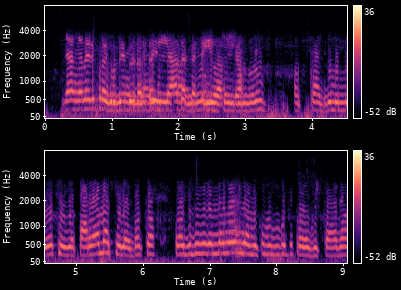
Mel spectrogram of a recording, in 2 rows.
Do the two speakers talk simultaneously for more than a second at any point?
Yes, from 0.8 s

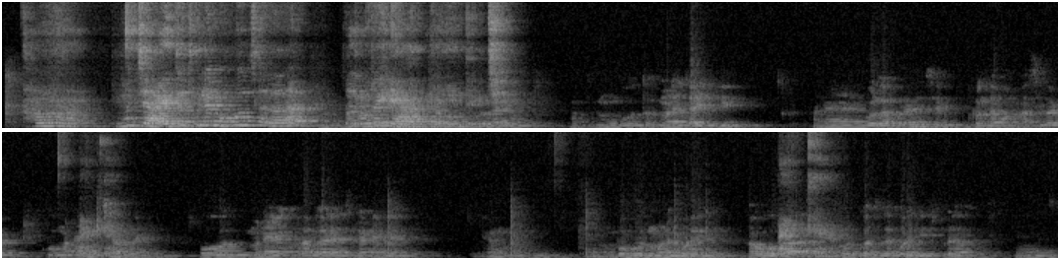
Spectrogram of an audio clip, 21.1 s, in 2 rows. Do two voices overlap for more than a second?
Yes, from 3.4 s

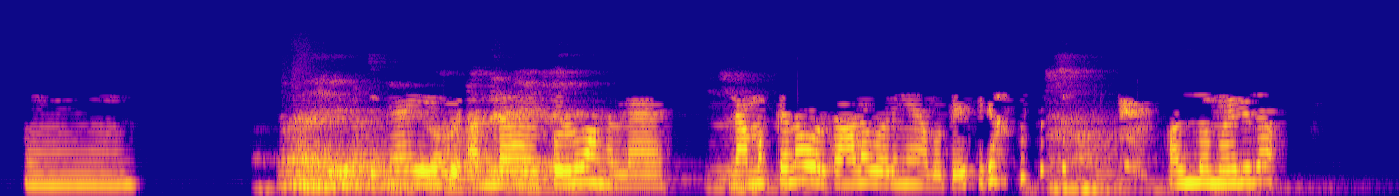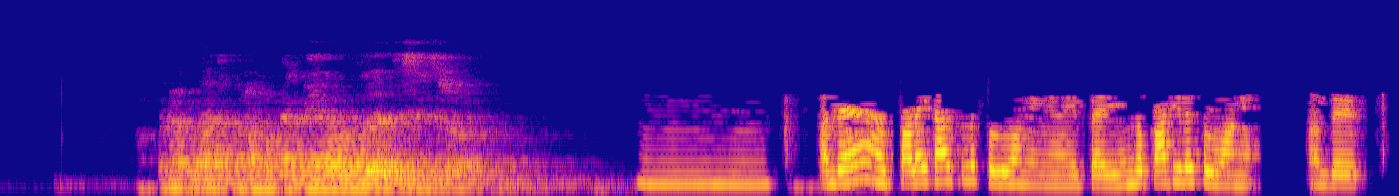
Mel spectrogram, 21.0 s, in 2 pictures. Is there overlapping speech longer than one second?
Yes, from 2.6 s

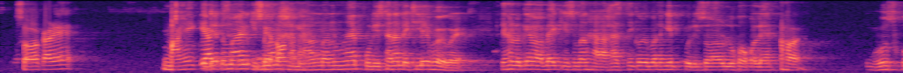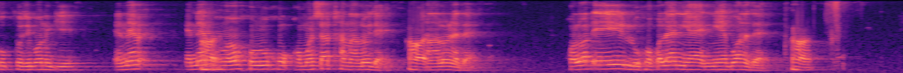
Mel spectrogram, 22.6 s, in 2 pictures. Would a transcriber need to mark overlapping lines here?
Yes, from 2.5 s

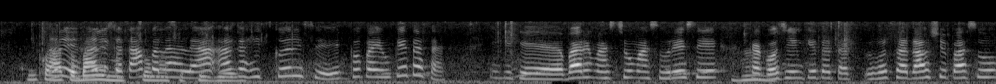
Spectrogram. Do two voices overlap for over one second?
Yes, from 0.5 s

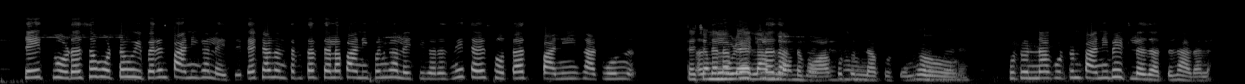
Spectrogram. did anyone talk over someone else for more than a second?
Yes, from 7.1 s

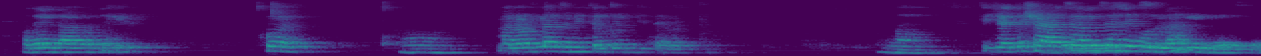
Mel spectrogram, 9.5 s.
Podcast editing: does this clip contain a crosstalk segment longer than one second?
Yes, from 7.3 s

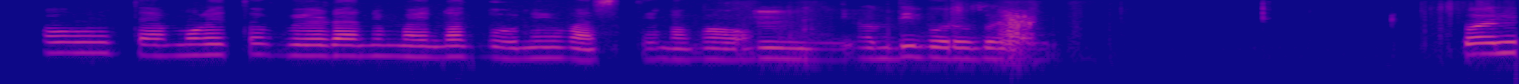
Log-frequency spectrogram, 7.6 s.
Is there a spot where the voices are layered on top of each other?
No

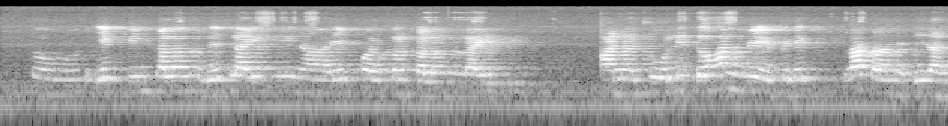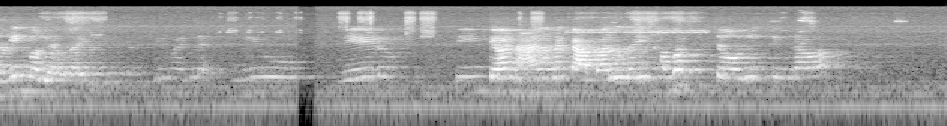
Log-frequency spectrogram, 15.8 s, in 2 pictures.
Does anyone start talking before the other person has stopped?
No

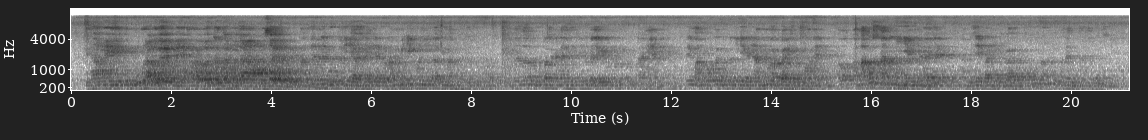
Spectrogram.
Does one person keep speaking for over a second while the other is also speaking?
Yes, from 2.1 s

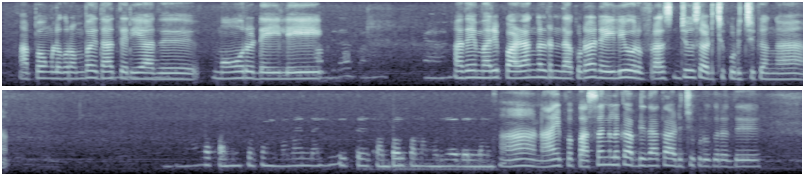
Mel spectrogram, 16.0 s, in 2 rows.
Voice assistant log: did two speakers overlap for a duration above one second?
No

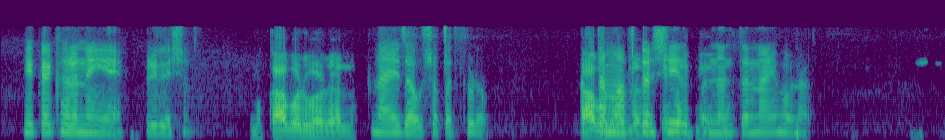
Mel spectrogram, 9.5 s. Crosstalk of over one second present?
Yes, from 5.8 s

